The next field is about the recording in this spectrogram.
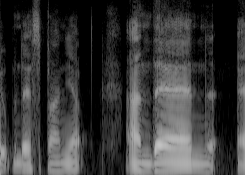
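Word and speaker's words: Open de España: Um make sure you pronounce it correctly. Open Espña.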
